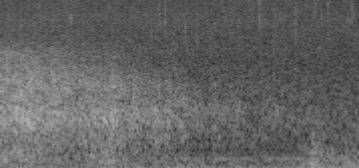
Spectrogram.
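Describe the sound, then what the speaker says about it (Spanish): A storm's heavy rain pours steadily as rolling thunder rumbles through it, a dense continuous roar with no voices. "la tormenta se reanudó como antes, con un espectacular trueno que sorprendió"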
